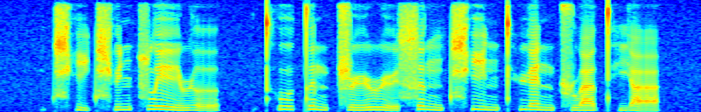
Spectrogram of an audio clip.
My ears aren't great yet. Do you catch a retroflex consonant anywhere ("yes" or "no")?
yes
